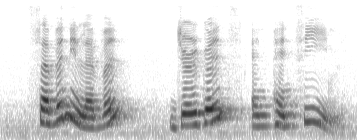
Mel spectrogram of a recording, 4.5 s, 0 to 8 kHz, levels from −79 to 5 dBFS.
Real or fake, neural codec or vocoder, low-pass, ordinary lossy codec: real; none; 7.2 kHz; none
